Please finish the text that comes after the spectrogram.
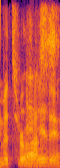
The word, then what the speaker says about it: Emmaterasuu: Yes, it is Emmaterasuu.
